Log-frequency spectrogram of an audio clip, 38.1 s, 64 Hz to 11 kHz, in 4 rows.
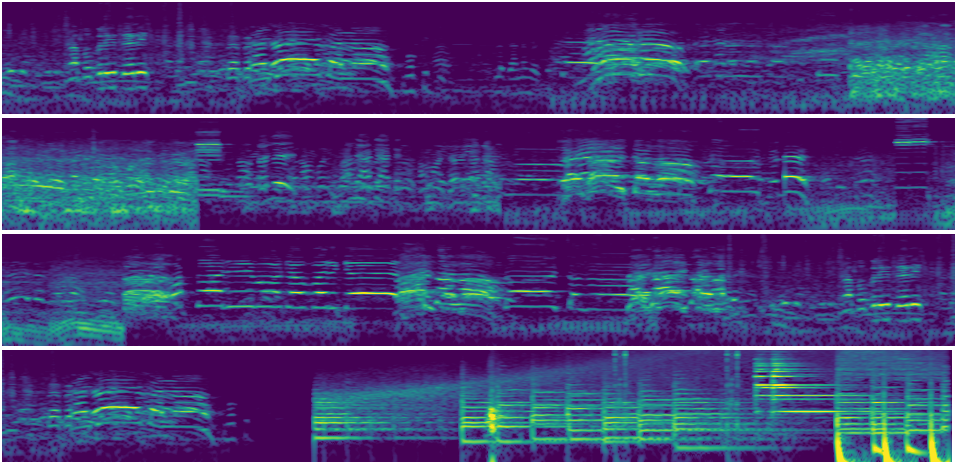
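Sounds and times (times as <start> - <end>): crowd voices: 5.6 - 16.9
motorcycle horn beep: 11.5 - 12.0, 18.5 - 19.0
electronic dance music: 31.8 - 38.0
bell-like chime: 36.2 - 37.6.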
